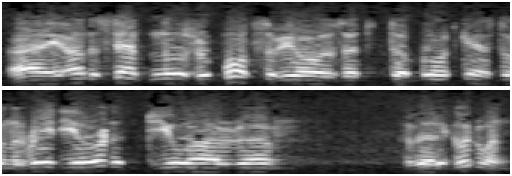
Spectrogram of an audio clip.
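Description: A man's voice: a little high, steady tone, breathy edge. A man playing a formal, fussy insurance executive through a telephone filter in 1960s radio drama style. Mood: formal, polite. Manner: polite, precise, deliberate. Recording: tinny telephone-filtered old radio recording.

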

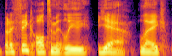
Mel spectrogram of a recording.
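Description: A man's voice: mid-range voice, steady tone, moderate pace. A man ranting casually as a podcast host, blunt, profane and exasperated, rambling through his opinions in slangy speech.

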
